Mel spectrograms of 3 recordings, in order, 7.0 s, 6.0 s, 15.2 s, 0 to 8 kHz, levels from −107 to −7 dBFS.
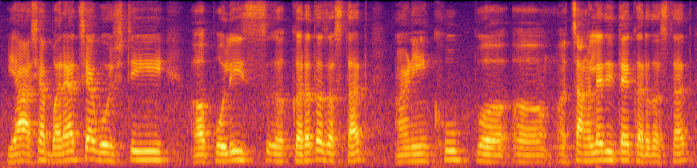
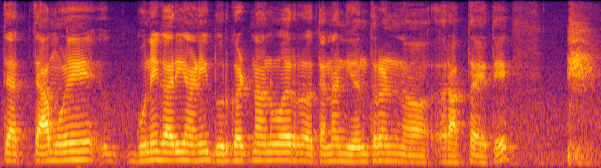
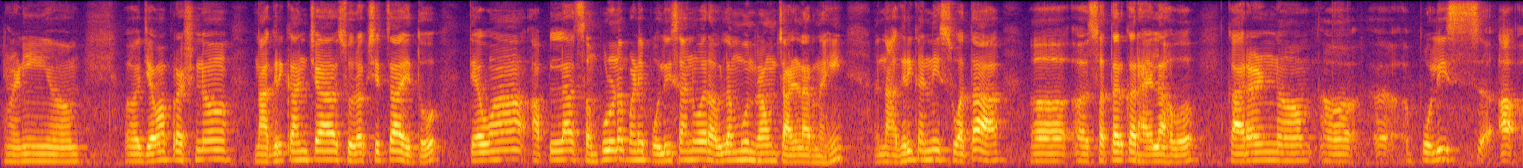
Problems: none marked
